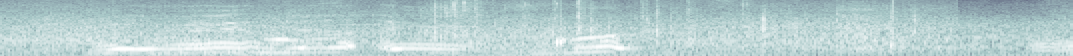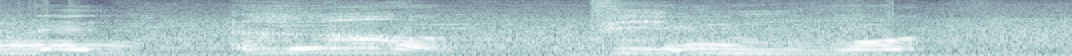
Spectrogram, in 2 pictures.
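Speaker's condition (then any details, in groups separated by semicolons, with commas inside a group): Cerebral palsy; difficulties with verbal communication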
